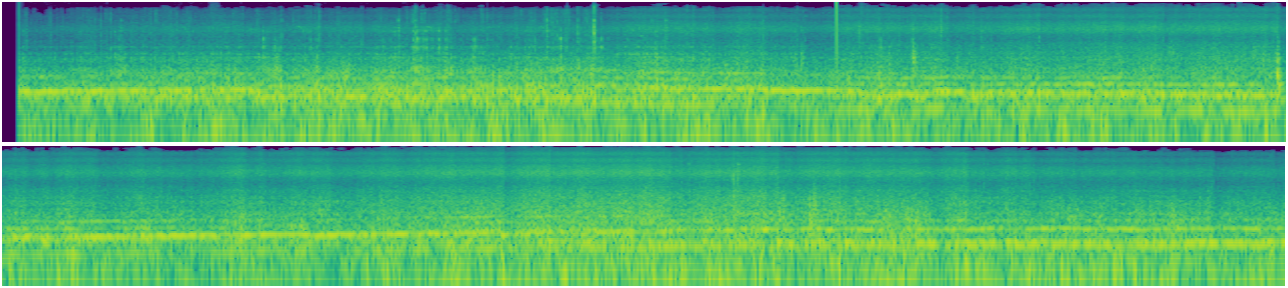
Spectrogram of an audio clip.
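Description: Wind and riding noise on a camera mounted on a moving bicycle: a steady rumble with a hum that drifts slowly up and down in pitch, and a few faint ticks early on.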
